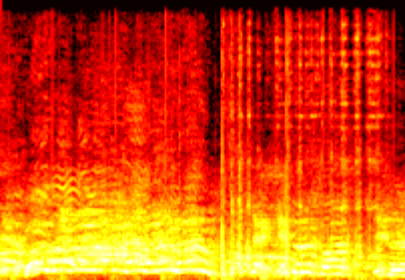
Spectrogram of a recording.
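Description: Shouting voices of a crowd and officials, with a heavy thud about two seconds in as an axle loaded with two tractor tyres is dropped onto the concrete platform, followed by a scatter of sharp clicks.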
